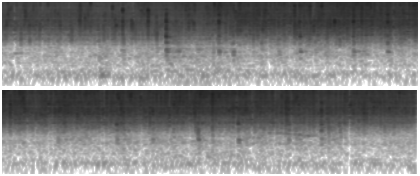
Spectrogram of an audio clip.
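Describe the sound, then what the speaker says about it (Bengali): Green beans and potatoes frying in oil in a pan, a continuous loud sizzle with occasional stirring clicks, close up and without talking. "দেখুন আমার বিনসও ভাজা ভাজা হয়ে এসছে, এবার এটাকে আমি তুলে নেব।"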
